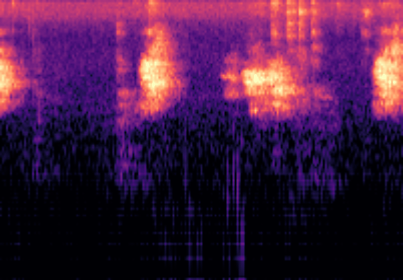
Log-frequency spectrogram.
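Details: Rose-ringed parakeet kept as a talking pet, said to speak Urdu and Hindi: three rasping, fairly quiet calls spaced about a second apart, against a soft room hiss.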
